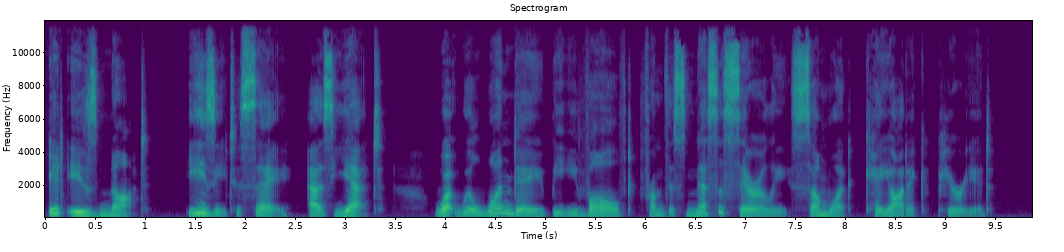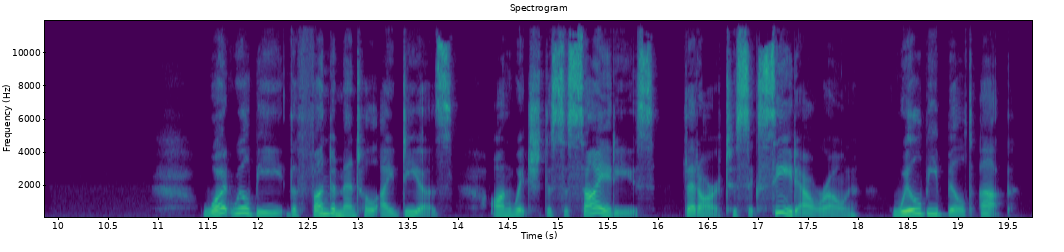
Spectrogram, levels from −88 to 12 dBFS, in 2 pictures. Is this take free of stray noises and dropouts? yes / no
yes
